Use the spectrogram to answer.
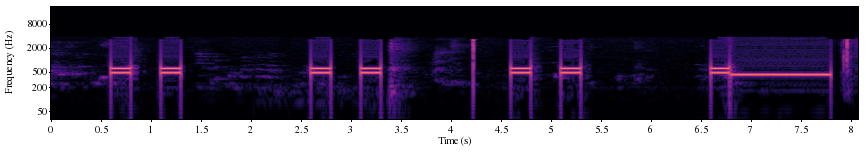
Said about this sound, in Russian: Похоже на короткие гудки, как бы. Я не клала трубку, я переводила как-то.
